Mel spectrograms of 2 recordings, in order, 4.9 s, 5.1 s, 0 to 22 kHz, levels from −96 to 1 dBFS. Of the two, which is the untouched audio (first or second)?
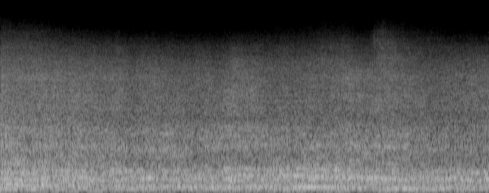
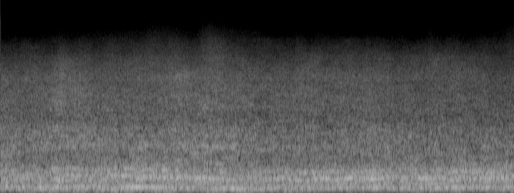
first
